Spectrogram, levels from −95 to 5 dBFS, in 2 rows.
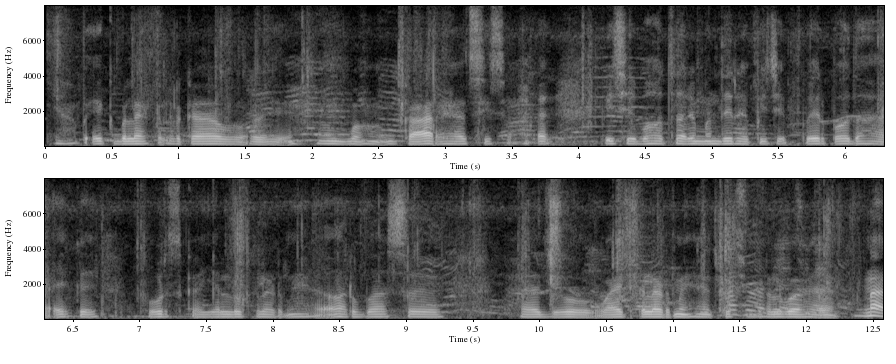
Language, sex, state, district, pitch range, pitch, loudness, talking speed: Hindi, male, Jharkhand, Jamtara, 135-145 Hz, 140 Hz, -26 LUFS, 180 wpm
